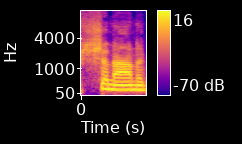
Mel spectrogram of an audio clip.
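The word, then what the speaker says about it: Xanana: So if you think of Shannana Guzma X a na the the the former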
